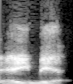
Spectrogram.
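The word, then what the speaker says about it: Amite: And on the west side of that lake comes a large river out of Mississippi that's called the AMIT. That's spelled A-M-I-T-E.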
